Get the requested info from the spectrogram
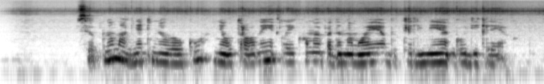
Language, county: Lithuanian, Vilnius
